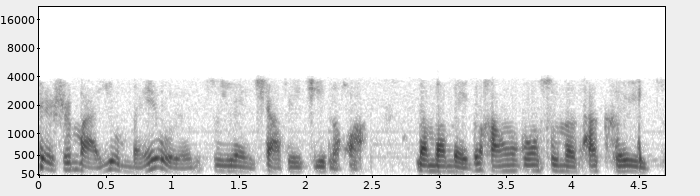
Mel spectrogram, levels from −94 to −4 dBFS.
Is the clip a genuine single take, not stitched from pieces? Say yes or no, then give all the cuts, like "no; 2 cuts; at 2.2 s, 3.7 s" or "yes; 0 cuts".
yes; 0 cuts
